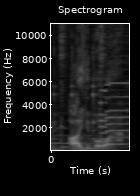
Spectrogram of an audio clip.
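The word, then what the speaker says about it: ආයුබෝවන්: Ayubowan.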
